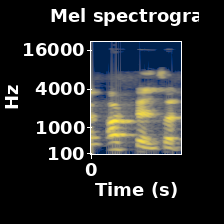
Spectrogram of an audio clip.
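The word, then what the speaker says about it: attention: जैसे क्या हो जाएगा अटेंशन, इसको अपन लिख के देखिए क्या हो जाएगा अटेंशन।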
